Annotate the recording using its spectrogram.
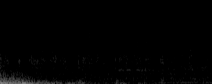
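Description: Faint scratching and light ticks of a stylus writing on a tablet.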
